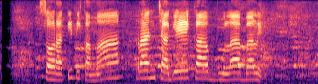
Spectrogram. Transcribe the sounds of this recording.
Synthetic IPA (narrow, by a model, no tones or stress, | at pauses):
sɔɾat̪it̪ikama | raɲt͡ʃaɡekabulabale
